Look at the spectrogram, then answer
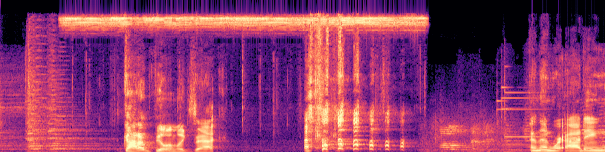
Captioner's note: laughs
